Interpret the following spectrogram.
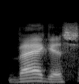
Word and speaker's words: vagus: and it is through the vagus I'm sure that's a short a the vagus nerve bundle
